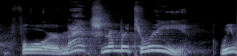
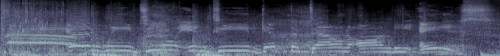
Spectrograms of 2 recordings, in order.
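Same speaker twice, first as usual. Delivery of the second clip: drawn-out, higher hype call; excited call; 5 semitones higher, much slower than usual. Real, not acted. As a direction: stretch it out like a big play call. Casting a big down.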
